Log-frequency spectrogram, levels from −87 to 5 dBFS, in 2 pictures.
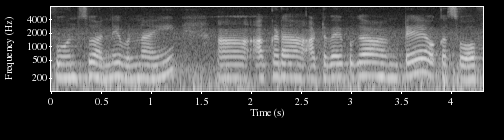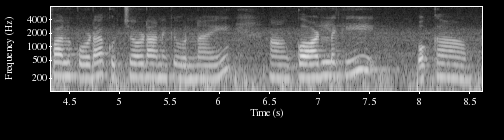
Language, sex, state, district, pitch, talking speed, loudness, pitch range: Telugu, female, Andhra Pradesh, Srikakulam, 205 Hz, 105 wpm, -17 LUFS, 200-220 Hz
